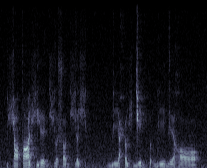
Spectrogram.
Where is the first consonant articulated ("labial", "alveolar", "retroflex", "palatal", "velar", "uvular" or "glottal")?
palatal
